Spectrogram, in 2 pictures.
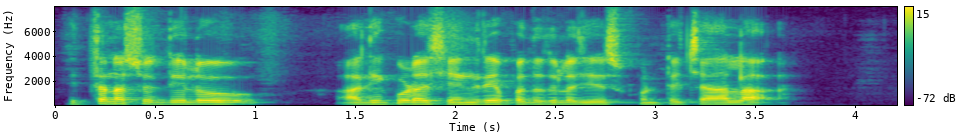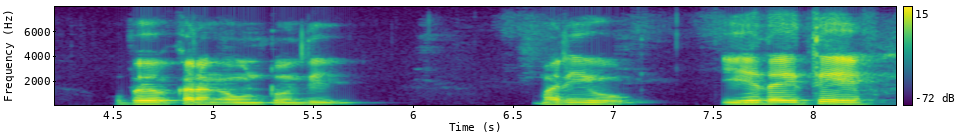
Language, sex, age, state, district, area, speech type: Telugu, male, 30-45, Telangana, Karimnagar, rural, spontaneous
